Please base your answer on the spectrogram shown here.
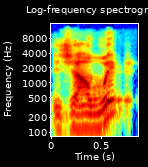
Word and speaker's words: Yahweh: En Jehová, que la mejor pronunciación es Yahweh.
